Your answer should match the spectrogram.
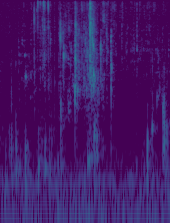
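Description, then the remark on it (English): Quiet wet, liquid sounds of someone taking a swig of water: a few soft sloshes and gulps with small drip-like clicks, no talking. “Let me get a swig of water real quick.”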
